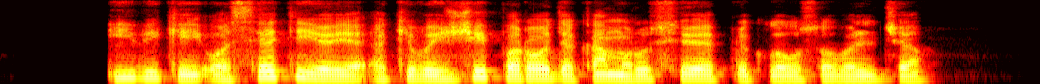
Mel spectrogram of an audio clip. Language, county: Lithuanian, Šiauliai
